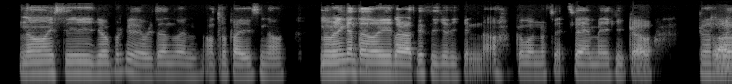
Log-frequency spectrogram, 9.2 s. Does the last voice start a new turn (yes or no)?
yes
